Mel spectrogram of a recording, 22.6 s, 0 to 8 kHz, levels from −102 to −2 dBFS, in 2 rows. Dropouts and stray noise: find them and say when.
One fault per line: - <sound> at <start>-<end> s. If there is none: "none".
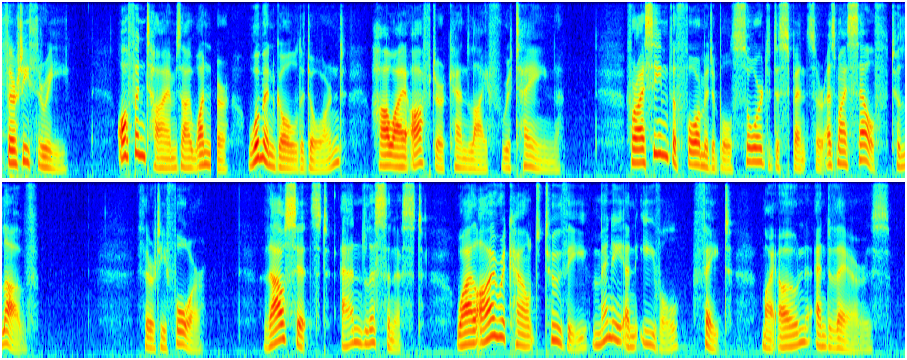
- dropout at 2.6-2.7 s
